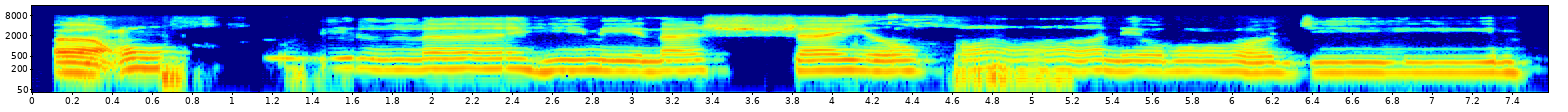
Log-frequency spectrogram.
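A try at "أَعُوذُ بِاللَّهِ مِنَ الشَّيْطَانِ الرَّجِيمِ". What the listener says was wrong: Asyai, jangan buru-buru. Dikasih panjang lebih ya dari satu harokat, tetapi nggak boleh lebih dari dua harokat. Asyai, jadi i-nya jelas, bukan syaito, syaito, enggak.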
